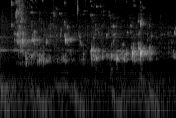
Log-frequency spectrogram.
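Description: Water pours into a glass, a soft bubbling gurgle that rises and wavers for about two seconds, fairly quiet and with no talking.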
